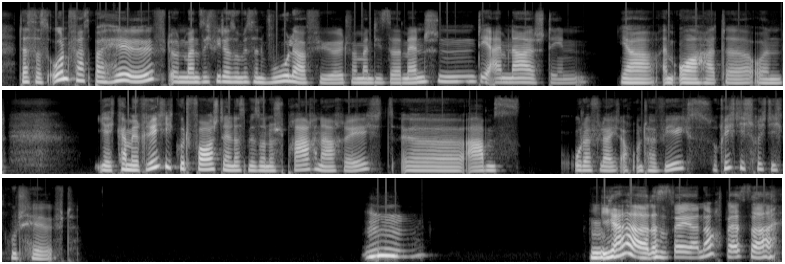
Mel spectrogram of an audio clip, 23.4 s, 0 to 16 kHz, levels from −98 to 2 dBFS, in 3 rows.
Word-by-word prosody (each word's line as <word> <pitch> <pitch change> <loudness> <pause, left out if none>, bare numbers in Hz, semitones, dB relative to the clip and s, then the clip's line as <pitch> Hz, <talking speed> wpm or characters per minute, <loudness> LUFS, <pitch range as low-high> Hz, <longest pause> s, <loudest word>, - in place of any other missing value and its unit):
dass 205 0 -1
das 190 -3 -5
unfassbar 265 -7 +2
hilft 240 +6 +2
und 205 -1 -1
man 195 0 +1
sich 205 +2 -7
wieder 215 -2 -1
so 200 - -2
'n - - 0
bisschen 190 -3 -4
wohler 205 -3 +2
fühlt, 165 -1 -8
wenn 170 - -5
man 170 0 -2
diese 170 -1 -7
Menschen, 215 +4 -4
die 205 -2 -4
einem 185 0 -3
nahe 180 -1 -1
stehen, 165 +2 -16 0.3
ja, 170 -1 0
im 170 -1 -2
Ohr 165 -1 +2
hatte. 160 0 -6
Und, 160 0 -6 0.9
ja, 195 - -2
ich 180 - -4
kann 225 - +3
mir 195 0 +2
richtig 320 +5 +3
gut 250 - -1
vorstellen, 220 -3 +3
dass 185 0 -3
mir 185 - -2
so 180 - -2
'ne 175 0 -2
Sprachnachricht, 190 +2 -4
äh, - - -9
abends 175 0 -3 0.5
oder 185 -1 -4
vielleicht 180 -1 -6
auch 175 - -10
unterwegs 180 +10 -7
so 200 - -16
richtig, 275 0 -6
richtig 215 -4 -10
gut 195 -1 -7
hilft. 165 -3 -8 2.9
Mhm. 285 +2 +3 1.6
Ja, 215 - +8
das 220 0 +2
wäre 235 0 +4
ja 215 0 0
noch 310 - -2
besser. 235 -2 +1
195 Hz, 145 wpm, -21 LUFS, 175-225 Hz, 2.9 s, Ja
